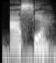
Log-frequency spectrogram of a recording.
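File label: towards, Spanish, female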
